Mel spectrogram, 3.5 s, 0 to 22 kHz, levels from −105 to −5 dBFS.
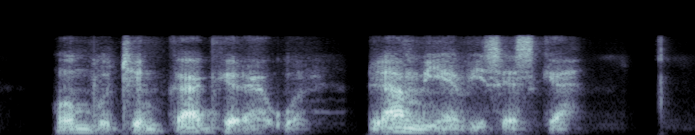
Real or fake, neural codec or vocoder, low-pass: fake; codec, 16 kHz in and 24 kHz out, 1 kbps, XY-Tokenizer; 7.2 kHz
